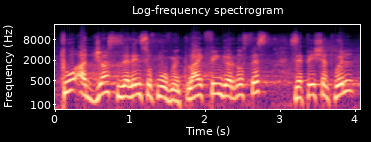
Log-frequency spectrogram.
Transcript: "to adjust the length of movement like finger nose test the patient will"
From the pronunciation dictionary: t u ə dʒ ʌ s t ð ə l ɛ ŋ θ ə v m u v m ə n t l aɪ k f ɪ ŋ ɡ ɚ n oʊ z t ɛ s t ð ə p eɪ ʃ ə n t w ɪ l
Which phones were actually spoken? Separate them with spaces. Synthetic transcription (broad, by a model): t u ə dʒ ʌ s t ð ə l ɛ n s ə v m u v m ə n t l aɪ k f ɪ ŋ ɡ ɚ n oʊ s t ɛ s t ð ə p eɪ ʃ ə n t w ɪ l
